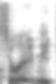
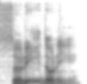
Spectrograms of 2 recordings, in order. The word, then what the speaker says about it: Tserriednich: That's his So So it's not Serenite, it's Seridonic. So I've been mispronouncing his name this whole time.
